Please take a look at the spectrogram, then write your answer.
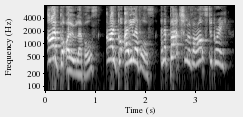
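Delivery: high, loud, indignant outburst; defiant shout. Acted. Waitress shouts at condescending customers from the bar, furious. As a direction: shout it at everyone who looks down on you. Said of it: "stand up on top of the bar and shout".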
